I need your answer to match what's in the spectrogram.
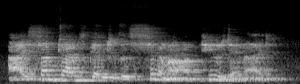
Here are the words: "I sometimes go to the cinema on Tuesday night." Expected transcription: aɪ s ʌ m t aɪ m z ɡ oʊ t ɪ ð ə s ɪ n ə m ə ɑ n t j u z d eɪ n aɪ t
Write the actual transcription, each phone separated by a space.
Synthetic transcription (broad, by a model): aɪ s ʌ m t aɪ m z ɡ oʊ t ɪ ð ə s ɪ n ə m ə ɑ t j u z d eɪ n aɪ t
